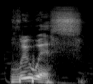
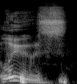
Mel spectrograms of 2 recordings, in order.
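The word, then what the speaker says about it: Lewes: Now, when you tell me the name Lewis, I automatically say L O U I S, right? That's how we spell Lewis, right? Well, they don't spell it like that. It's spelled L E W S. And for years, I mean, like before I married my wife and all of this stuff, I was calling it lose.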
